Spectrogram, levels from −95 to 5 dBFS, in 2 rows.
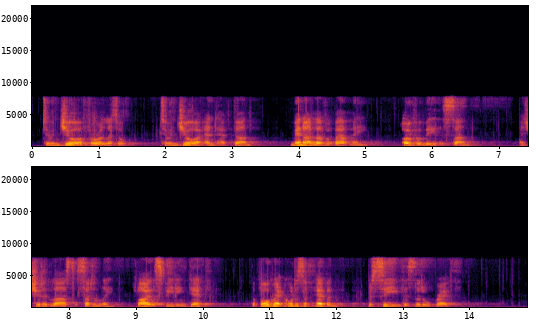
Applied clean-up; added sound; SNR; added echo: neural separator model SepFormer DNS4.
